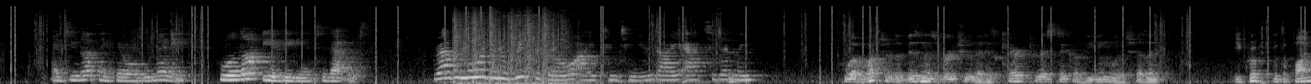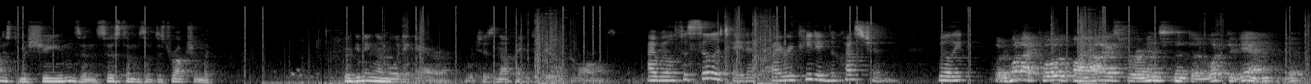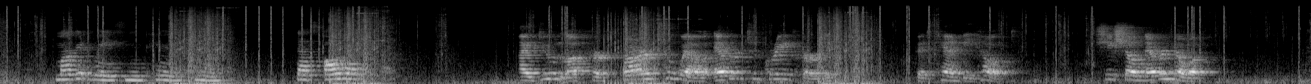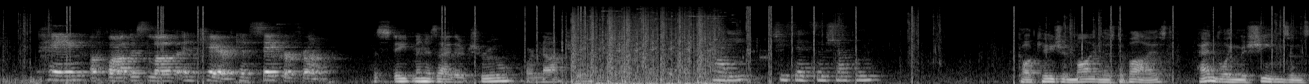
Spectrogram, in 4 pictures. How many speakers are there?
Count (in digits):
9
